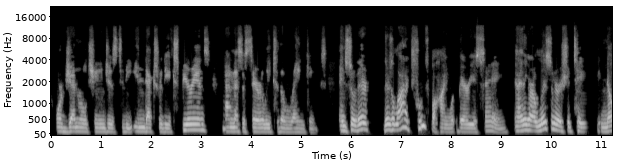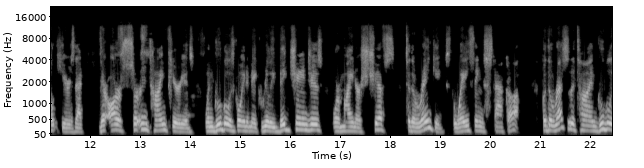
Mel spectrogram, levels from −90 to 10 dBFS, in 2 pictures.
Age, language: 30-49, English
